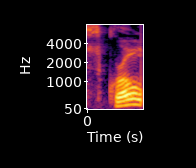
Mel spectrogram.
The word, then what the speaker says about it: scroll: And now we have scroll up and scroll down. Pronunciation. Use the long O. Scroll. Scroll. Plus a dark L. Scroll. Like in old and cold.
